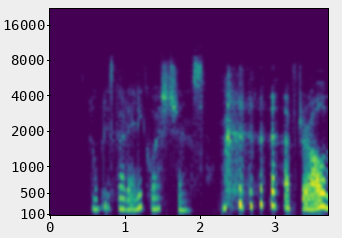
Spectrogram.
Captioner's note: chuckles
